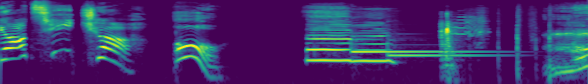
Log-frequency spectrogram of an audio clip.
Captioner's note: doorbell ringing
